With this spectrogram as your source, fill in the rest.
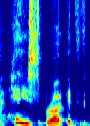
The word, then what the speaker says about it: Happisburgh: And then we have Happisburgh or Haysborough. How you spell it and how you pronounce it, it sort of depends on what part of the country you live in.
